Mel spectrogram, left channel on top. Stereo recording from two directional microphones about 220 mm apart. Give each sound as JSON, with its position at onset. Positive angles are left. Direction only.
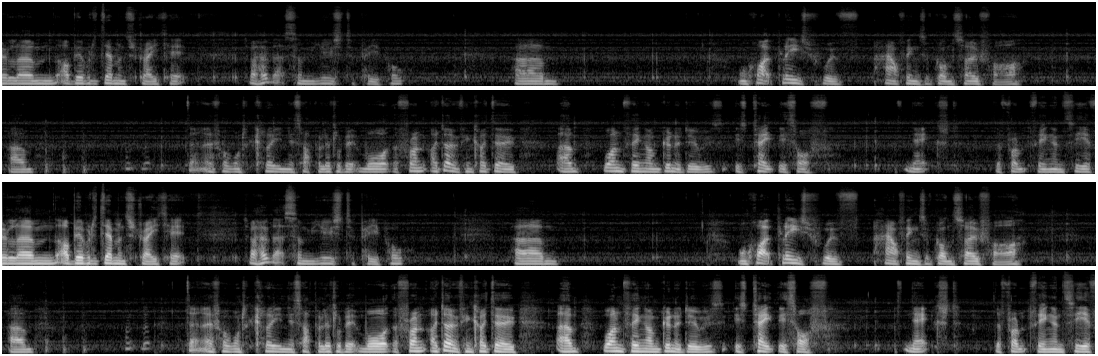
{"t": 0.0, "sound": "speech", "side_deg": -50}
{"t": 5.1, "sound": "speech", "side_deg": -55}
{"t": 7.5, "sound": "speech", "side_deg": -50}
{"t": 12.8, "sound": "speech", "side_deg": -50}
